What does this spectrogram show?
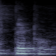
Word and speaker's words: Peppo: Is it Pepo, Peppo? Oh, you're muted. It's Peppo, more natural, but don't worry, I won't take it.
